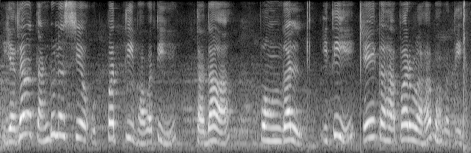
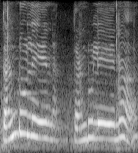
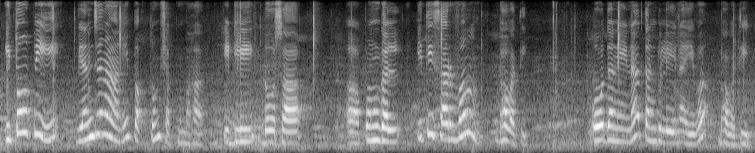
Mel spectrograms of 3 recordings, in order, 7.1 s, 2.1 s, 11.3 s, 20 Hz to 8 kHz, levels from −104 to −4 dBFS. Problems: continuous background conversations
